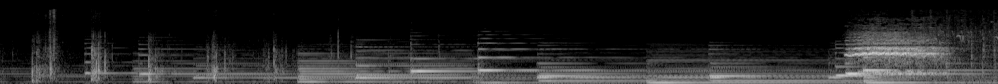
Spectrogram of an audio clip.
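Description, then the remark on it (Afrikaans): A horse at the stables whinnies loudly near the end, after a few hollow hoof knocks at the start, all over a steady backdrop of sustained musical tones with no voices. “En wat maak jy hier by die stalle?”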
